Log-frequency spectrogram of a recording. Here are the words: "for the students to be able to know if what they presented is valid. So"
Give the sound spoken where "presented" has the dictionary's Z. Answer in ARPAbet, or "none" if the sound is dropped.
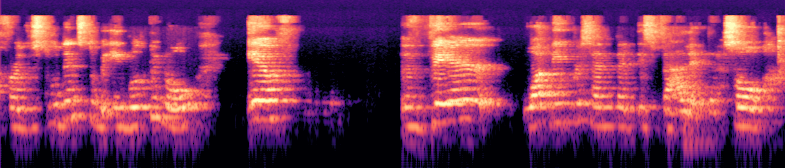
S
